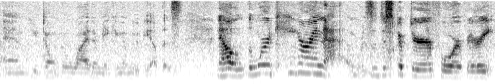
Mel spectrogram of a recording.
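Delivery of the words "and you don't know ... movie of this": hushed whispered aside; whispering. Real, not acted. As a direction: whisper it like a secret. Aside about bad meme movies.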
